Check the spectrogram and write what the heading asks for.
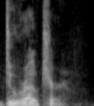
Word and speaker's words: Durocher: Leo Durocher. – Capicola. – Durocher? – Durocher.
